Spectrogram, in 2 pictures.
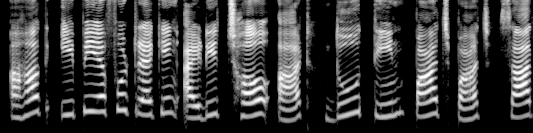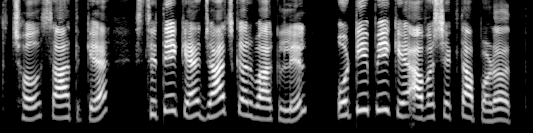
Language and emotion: Maithili, neutral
